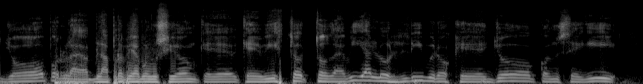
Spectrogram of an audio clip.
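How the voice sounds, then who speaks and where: At a very slow pace with hardly any pauses, a man talks in a medium pitch with ordinary variation and a dark, mellow tone. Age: 60s. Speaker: writer. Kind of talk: radio interview. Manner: hesitant, many fillers.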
